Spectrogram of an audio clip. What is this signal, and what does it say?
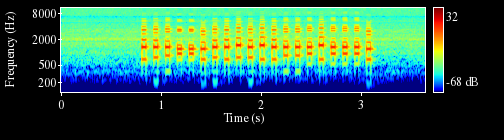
DTMF, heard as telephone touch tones, dialled by machine, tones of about 40 ms. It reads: 258**152653288030001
